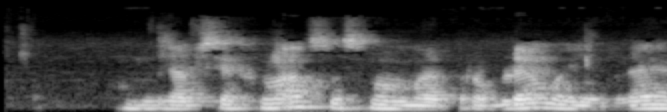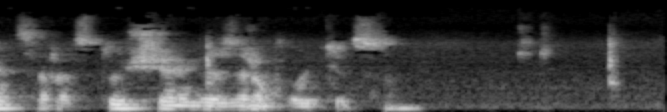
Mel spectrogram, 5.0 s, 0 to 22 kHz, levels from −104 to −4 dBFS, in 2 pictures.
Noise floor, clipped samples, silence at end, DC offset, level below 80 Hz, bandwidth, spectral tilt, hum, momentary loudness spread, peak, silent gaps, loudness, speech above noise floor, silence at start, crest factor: -53 dBFS; under 0.1%; 0.15 s; under 0.1%; -66 dBFS; 9.8 kHz; -6.5 dB/octave; none; 17 LU; -2 dBFS; none; -21 LUFS; 33 dB; 0.45 s; 18 dB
